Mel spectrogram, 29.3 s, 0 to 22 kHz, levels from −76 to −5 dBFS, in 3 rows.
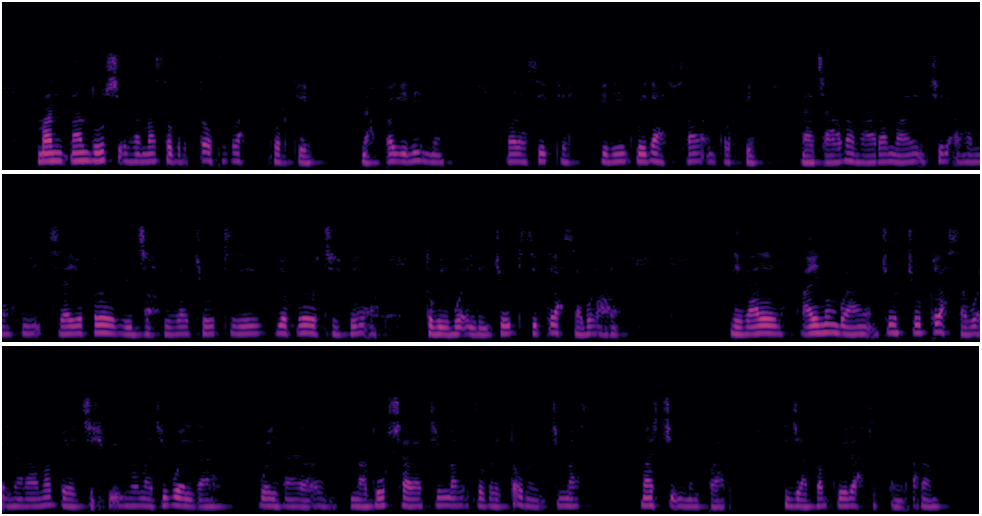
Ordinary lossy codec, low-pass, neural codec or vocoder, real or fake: none; 7.2 kHz; codec, 16 kHz, 16 kbps, FreqCodec, larger model; fake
